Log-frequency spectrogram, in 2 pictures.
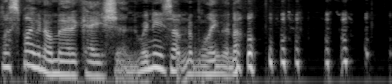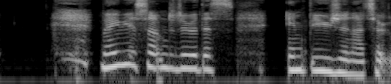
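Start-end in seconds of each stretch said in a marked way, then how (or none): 2.5-3.0 quick high giggle; amused laugh. Real, not acted. Giggling to viewers about blaming the medication. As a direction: giggle at her own excuse.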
